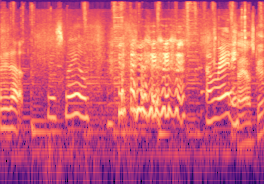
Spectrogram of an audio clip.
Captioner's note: giggling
